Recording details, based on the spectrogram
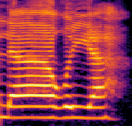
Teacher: کلمت لاغیہ یہاں حرف الغین ہے. غین کی ادائیگی حلق کے اوپر والے حصے سے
